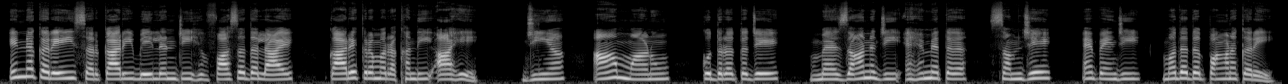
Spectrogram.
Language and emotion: Sindhi, neutral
